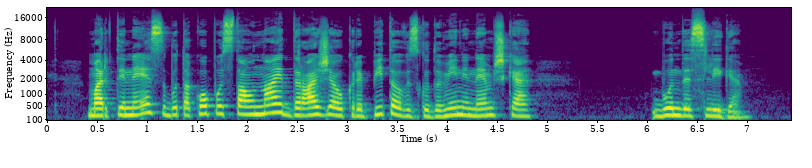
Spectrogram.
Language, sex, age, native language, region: Slovenian, female, 30-49, Slovenian, Drava region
